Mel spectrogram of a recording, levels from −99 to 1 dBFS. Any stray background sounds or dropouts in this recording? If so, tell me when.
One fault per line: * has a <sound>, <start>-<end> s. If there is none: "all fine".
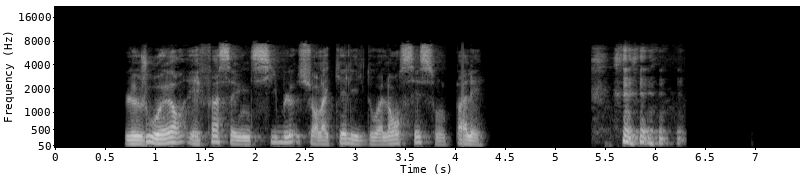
* has a laugh, 5.4-6.3 s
